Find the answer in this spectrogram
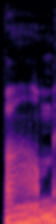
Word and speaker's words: bomb: historical facts today and don't say those bees at the end of words like bomb and dumb and plumber okay okay talk to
